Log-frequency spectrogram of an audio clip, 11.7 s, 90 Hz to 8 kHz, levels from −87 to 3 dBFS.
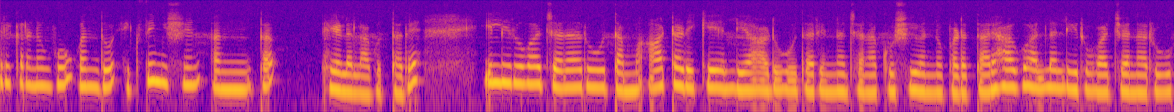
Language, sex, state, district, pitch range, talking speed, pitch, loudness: Kannada, female, Karnataka, Raichur, 205-260 Hz, 85 wpm, 235 Hz, -16 LUFS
